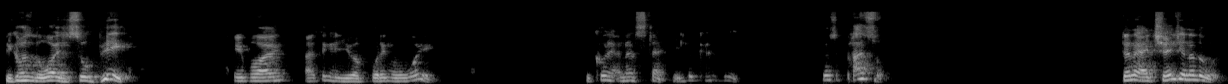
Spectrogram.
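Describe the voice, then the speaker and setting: A man's voice: high-pitched, moderate pace, pauses often, rough recording. A man from Myanmar with a Burmese accent, a monk giving a casual teaching talk and repeating phrases for emphasis. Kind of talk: casual dharma talk lesson.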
